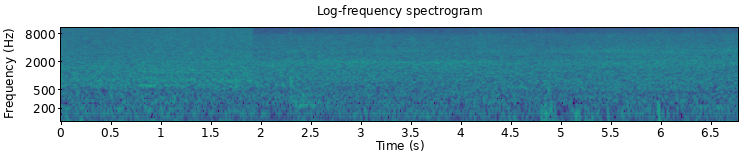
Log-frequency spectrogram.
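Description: Heavy downpour driven by strong wind: a steady, even hiss of rain, with a couple of faint low thumps in the second half.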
